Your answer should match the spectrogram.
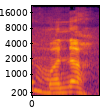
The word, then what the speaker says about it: मनः: क्योंकि विसर्ग लगने के बाद उच्चारण करते समय ह जो है वह ध्वनि सुनाई पड़ती है। इस तरह से हमें उच्चारण करना पड़ेगा। हम मन करके उच्चारण नहीं करेंगे।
